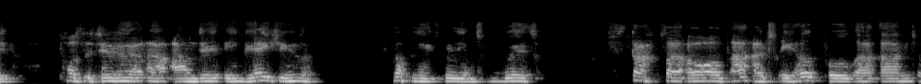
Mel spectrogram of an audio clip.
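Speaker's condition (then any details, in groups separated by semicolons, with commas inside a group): Cerebral palsy; present from birth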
